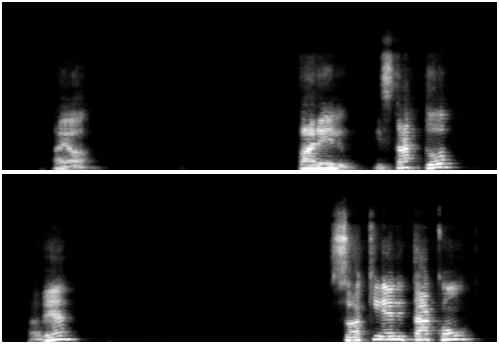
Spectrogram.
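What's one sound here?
A man speaks calmly and close to a microphone, in short phrases with pauses.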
